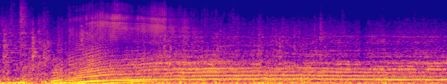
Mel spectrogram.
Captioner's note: car revving loudly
